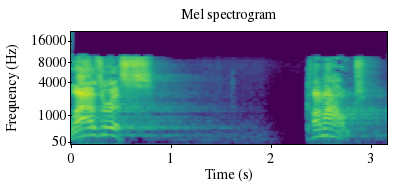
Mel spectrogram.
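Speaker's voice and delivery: loud, high calling out. Retelling a story, calling a man out of the darkness, loud voice. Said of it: "in a loud voice says".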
